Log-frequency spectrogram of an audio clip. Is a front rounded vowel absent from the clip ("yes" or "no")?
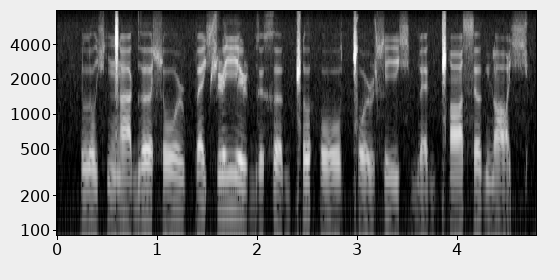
no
